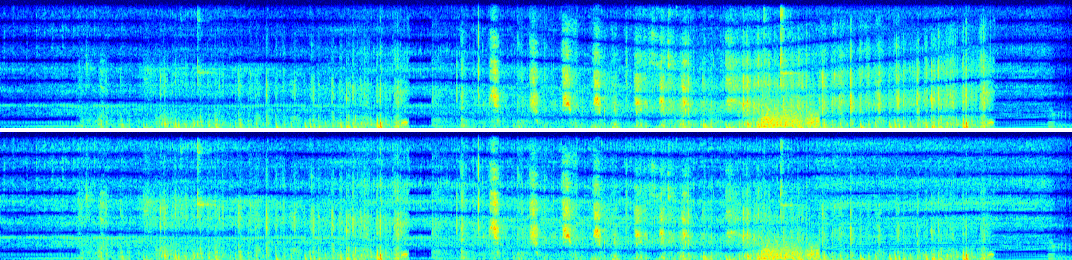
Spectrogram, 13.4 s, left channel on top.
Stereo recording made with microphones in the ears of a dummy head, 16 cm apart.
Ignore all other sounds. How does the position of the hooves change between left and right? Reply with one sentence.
In this clip you hear the hooves travel towards the left.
